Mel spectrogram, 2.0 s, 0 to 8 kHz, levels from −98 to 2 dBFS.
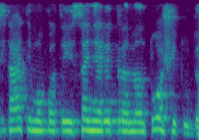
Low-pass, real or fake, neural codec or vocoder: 7.2 kHz; real; none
